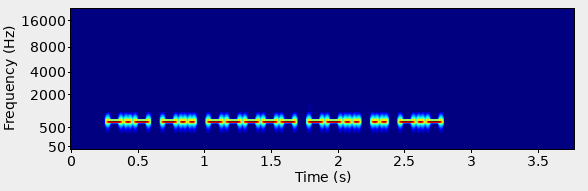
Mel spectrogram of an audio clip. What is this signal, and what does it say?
Morse code, heard as a keyed tone, about 36 wpm, 700 Hz. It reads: KD0ZIK
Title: USA Call Signs - 6 Characters - Repeated 3x - 35wpm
